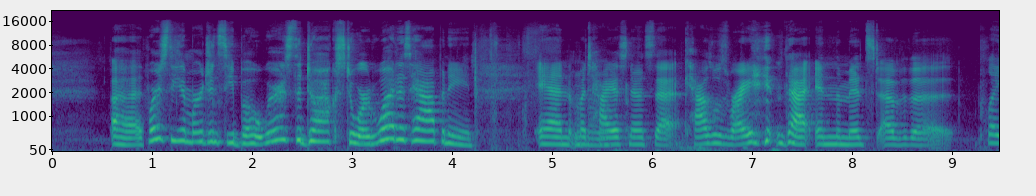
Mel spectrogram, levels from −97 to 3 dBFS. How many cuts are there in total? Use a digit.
1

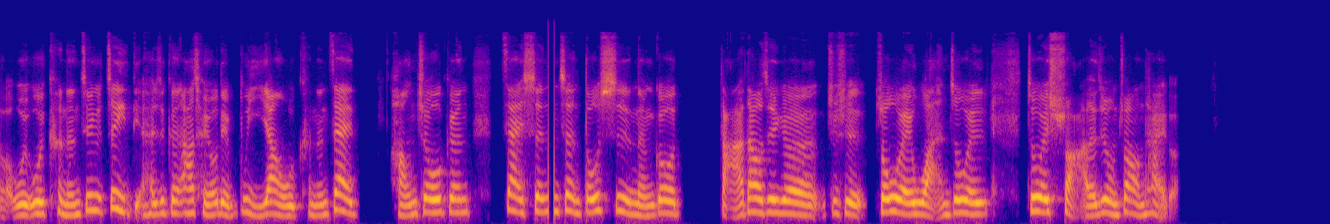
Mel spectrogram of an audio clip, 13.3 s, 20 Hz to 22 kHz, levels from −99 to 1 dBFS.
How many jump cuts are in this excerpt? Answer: 0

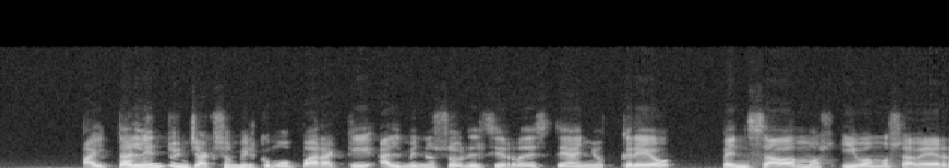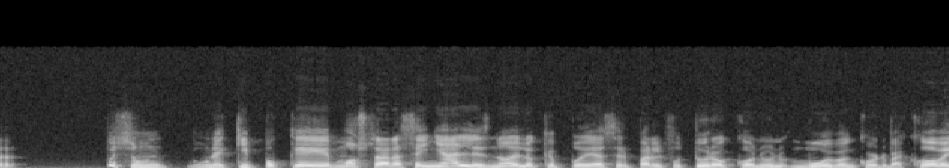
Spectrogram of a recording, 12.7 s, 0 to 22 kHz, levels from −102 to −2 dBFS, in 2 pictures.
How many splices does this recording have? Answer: 0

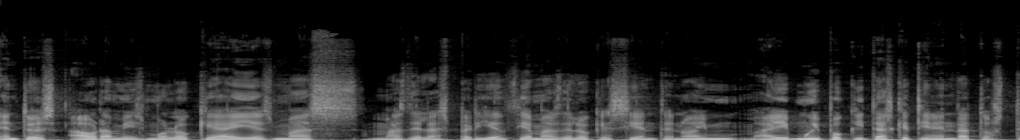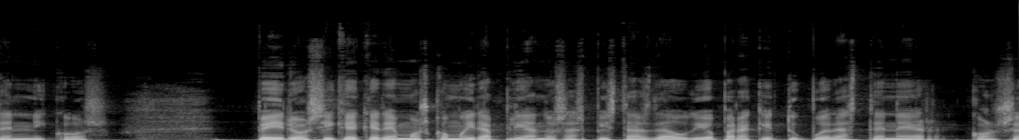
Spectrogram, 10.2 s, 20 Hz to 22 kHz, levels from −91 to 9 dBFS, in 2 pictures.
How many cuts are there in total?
1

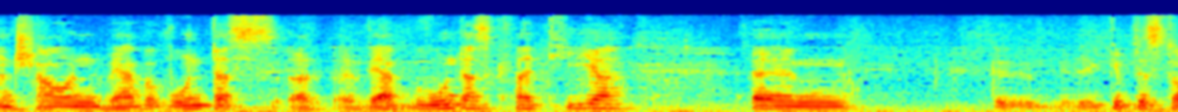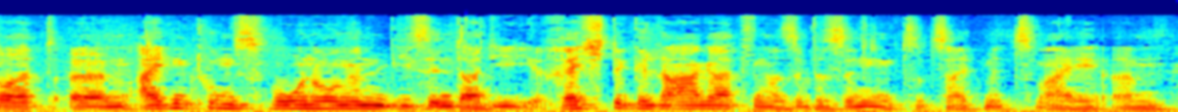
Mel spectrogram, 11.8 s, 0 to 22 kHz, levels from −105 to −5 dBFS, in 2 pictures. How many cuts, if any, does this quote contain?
1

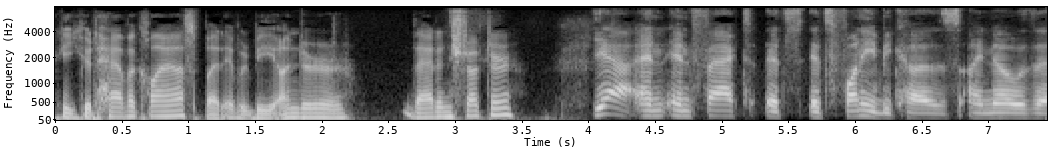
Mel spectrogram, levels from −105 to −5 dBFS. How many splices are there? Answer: 1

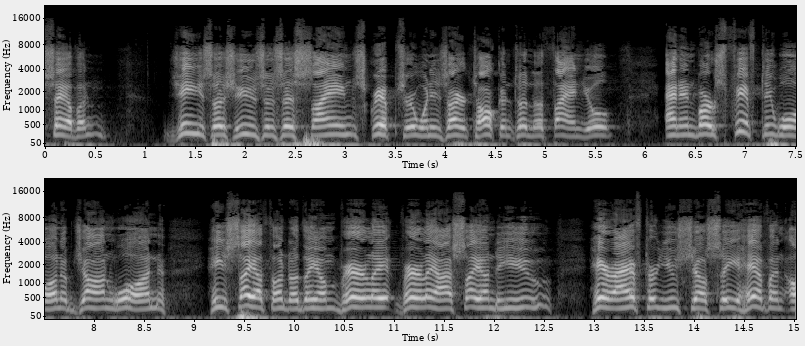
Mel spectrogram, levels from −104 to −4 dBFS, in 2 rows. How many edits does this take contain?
0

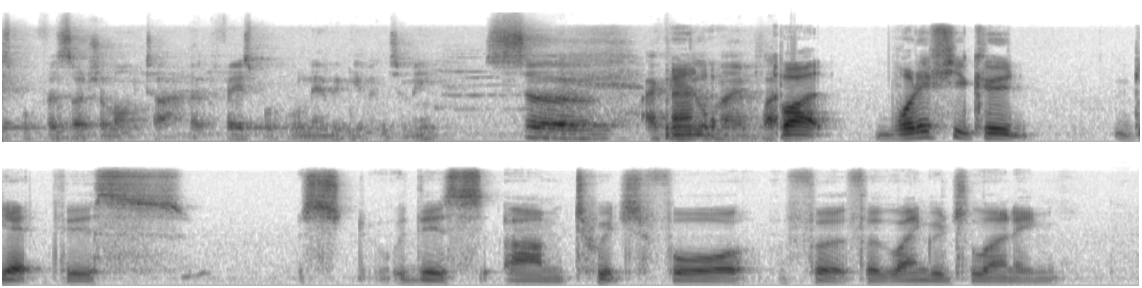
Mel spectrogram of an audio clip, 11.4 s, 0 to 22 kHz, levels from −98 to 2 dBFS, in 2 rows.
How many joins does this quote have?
1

